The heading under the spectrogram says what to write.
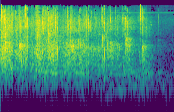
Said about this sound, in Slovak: Krásne. Takže dne... zatleskajte tým ľuďom.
